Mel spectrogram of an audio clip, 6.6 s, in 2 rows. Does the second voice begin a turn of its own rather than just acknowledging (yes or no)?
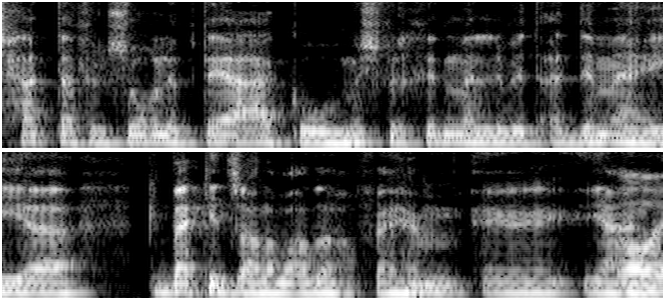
yes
